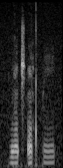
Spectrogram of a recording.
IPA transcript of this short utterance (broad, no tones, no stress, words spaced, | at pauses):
ɡẽt͡ʃʼẽt pi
